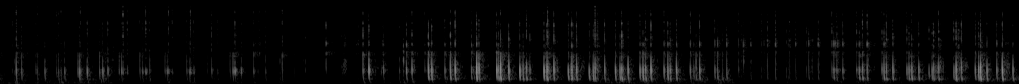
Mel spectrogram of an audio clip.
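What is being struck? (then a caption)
Plastic deodorant stick. A filled white plastic deodorant stick is tapped and scratched with long nails, making a quick, uneven run of short, dry clicks and scrapes. The sound is mostly midrange with some bright scratchy edges and no low end. It dips into a brief pause near three seconds, then picks up louder and denser.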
